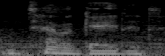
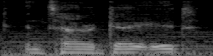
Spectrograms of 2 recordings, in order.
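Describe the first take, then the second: First: The T in the middle becomes a D. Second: The T in the middle is dropped. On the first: "It doesn't turn into a D, inter interrogated, like that, which is what he did" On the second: "when British people don't pronounce the T, it's like interrogated"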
